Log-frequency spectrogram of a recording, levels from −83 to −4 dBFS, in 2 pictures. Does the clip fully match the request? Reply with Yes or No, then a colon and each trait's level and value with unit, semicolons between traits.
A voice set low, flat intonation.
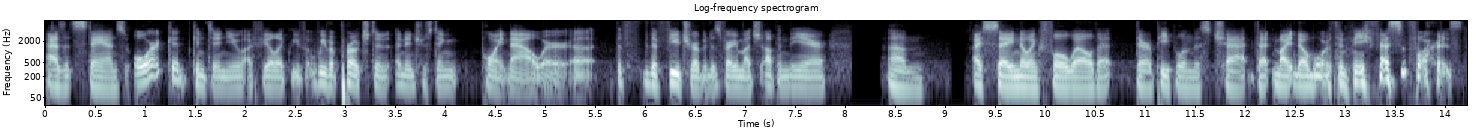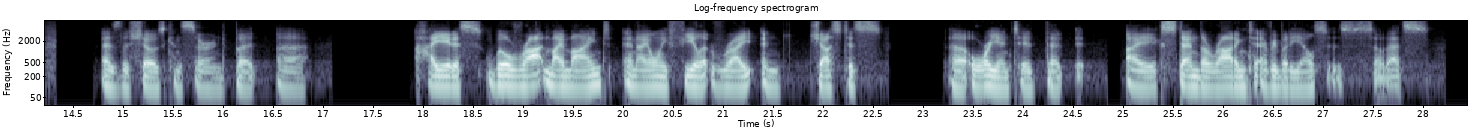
Yes: low, 105 Hz; narrow, 2.0 semitones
